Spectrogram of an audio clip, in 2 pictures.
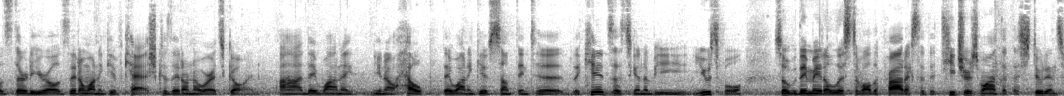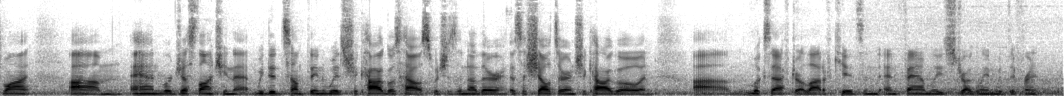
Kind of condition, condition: setting, busy venue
